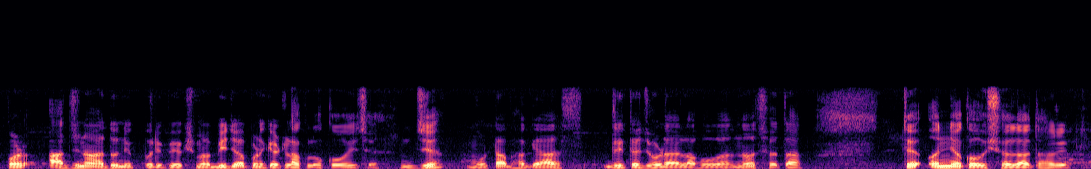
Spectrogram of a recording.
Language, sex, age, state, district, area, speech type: Gujarati, male, 18-30, Gujarat, Rajkot, rural, spontaneous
